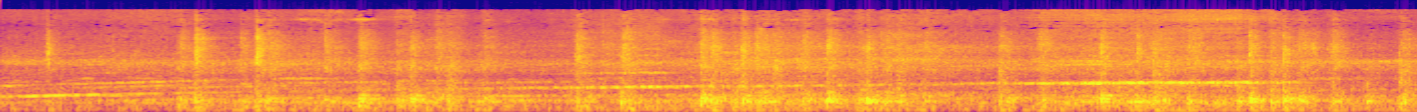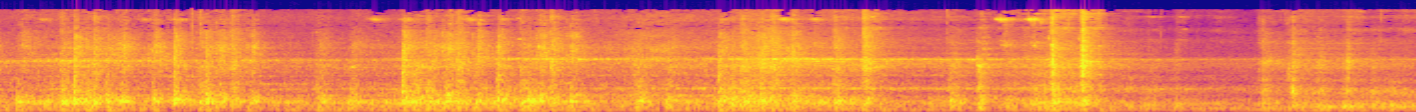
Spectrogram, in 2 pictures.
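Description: Electric suburban train pulling out of the station: its motor whine rises in pitch as it accelerates, and the wheels clatter over rail joints and points as the carriages pass and move away.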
